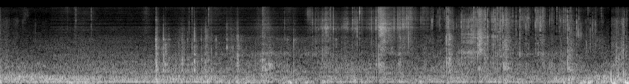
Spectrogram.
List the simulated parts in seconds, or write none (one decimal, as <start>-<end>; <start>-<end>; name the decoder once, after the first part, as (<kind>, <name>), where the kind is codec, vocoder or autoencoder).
0.5-4.3 (autoencoder, DAC-VAE)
